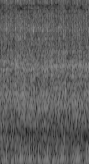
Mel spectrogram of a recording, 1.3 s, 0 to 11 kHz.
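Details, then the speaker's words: Van after cracked exhaust manifold repair and catalytic converter fitted: low, even engine note with a smooth pulse, no ticking or exhaust puffing, no longer sounds like a 3-cylinder; normal running. "So we got something now. It doesn't sound like a 3-cylinder oddball hot rod."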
